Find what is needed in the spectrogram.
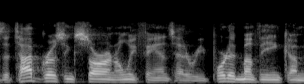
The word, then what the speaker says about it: OnlyFans: She has one of those OnlyFans. Did I say it right? – OnlyFans. – Yes, you did.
